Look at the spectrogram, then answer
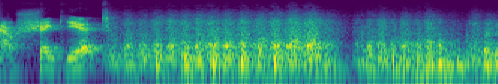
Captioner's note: box rattling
